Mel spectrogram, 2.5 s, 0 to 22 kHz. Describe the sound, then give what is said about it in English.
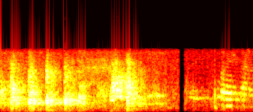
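A strange man bangs repeatedly on a home's back patio door after midnight, trying to break in: a quick series of heavy, muffled thumps in bursts, heard over a narrow phone-like line during a 911 call, with voices talking in the background. “Nope, he's at the back patio door again. I can hear him banging again.”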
